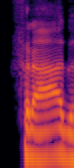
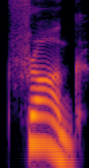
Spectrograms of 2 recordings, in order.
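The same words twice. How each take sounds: First: फ्रॉग with an open "aa", "fraag"; mispronunciation. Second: फ्रॉग with a rounded "o", high falling pitch; correct pronunciation. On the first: (फ्रॉग को "फ्राग" बोलें) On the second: (फ्रॉग में गोल "ऑ") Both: Shown as a demonstration. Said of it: "बिल्कुल नहीं".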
